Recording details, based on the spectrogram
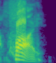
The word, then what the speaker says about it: Fi: It's pronounced Fi in America. – I never know how to pronounce her name. – I'm telling you definitively, it is made out of two letters in hiragana. Fa and E, which together make the name Fi.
